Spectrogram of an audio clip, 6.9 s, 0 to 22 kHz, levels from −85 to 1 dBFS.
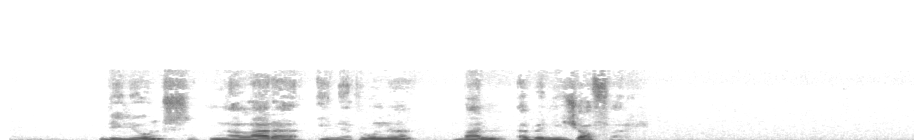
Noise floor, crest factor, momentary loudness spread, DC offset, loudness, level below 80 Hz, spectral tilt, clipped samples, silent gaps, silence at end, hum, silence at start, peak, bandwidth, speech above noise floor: -72 dBFS; 18 dB; 12 LU; under 0.1%; -38 LUFS; -70 dBFS; -5.5 dB/octave; under 0.1%; none; 2.15 s; none; 0.75 s; -22 dBFS; 11.5 kHz; 35 dB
